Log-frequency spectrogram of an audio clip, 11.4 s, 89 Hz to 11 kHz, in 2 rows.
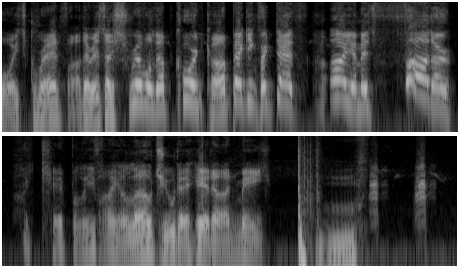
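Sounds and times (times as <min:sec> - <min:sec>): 
speech: 0:00.0 - 0:09.1, 0:10.1 - 0:11.1
ducks quacking: 0:10.2 - 0:11.3.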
